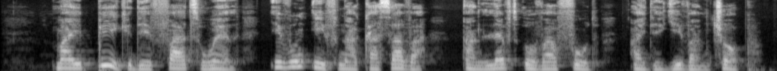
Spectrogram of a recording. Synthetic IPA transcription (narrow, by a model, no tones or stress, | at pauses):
majpiɡdefatwɛl | ivũnifnakasava | ãnlɛftovafud | ajdeɡivãmt͡ʃɔp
